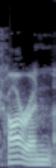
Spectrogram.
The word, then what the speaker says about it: Karen: or running all right they say it's pronounced karen i refuse it's taren it's totally caring good job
